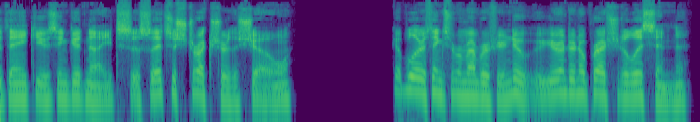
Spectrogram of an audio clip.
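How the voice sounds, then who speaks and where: A man hosting a sleep podcast with a meandering, goofy, halting monologue that drifts into tangents. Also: medium pitch, vocal fry, no room sound, studio quality. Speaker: podcast host. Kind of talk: rambling bedtime monologue introducing a sleep podcast.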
